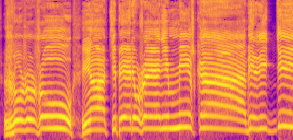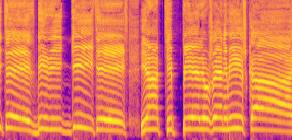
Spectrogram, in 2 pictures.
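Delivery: long buzz into high, drawn-out calls; slow, high, stretched-out storybook shouts; boy crying out. A narrator's reading. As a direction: buzz and call like a boy playing aeroplane. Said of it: "и кричал он".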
